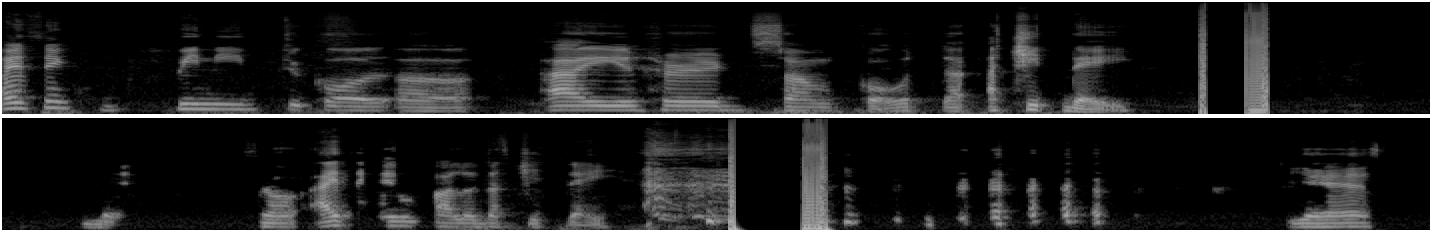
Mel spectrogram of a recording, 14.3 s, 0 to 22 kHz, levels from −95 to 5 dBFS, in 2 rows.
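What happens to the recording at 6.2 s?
A live cable is pulled and plugged in again from 5.99 to 6.33 s, right after "that a cheat day". A pop opens 0.29 s of near silence, ending in 0.09 s of 50 Hz mains buzz while only the tip touches, then a second pop as the sound returns.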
